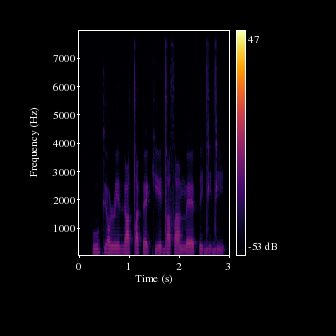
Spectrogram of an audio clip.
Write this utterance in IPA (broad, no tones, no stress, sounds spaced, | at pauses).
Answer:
u kʲ ɔ ɹ e ð ɪ tˤ ɪ θ ɛ kʲ e d e sˤ i m ɛ θ i d i d i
